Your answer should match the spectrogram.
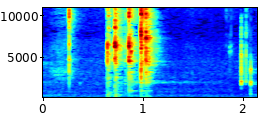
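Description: A handful of sharp plastic clicks from a clear plastic CDC feather clamp being handled and pulled away as the fibres are set into a dubbing loop. There is one click, then a quick bunch of clicks around the middle.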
